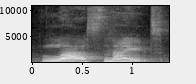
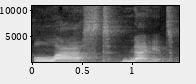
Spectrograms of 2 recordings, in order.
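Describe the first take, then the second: First: The T is dropped and the words link together. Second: The T is clearly pronounced in each word. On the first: The speaker calls it right. "We say last night" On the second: The speaker calls it wrong. "and not"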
